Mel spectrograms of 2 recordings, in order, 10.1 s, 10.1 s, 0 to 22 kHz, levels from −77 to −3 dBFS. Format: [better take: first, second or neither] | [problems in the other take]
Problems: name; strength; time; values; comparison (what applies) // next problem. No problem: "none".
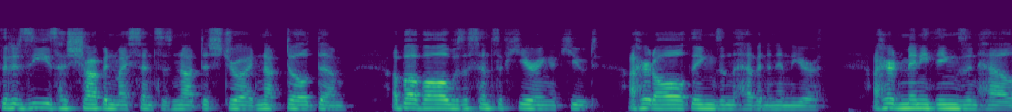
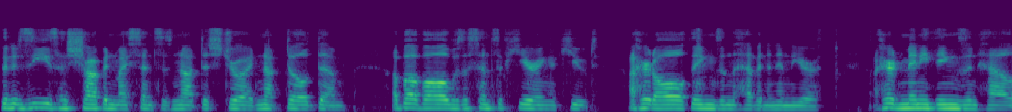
first | noise reduction (neural mask model DeepFilterNet 3)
